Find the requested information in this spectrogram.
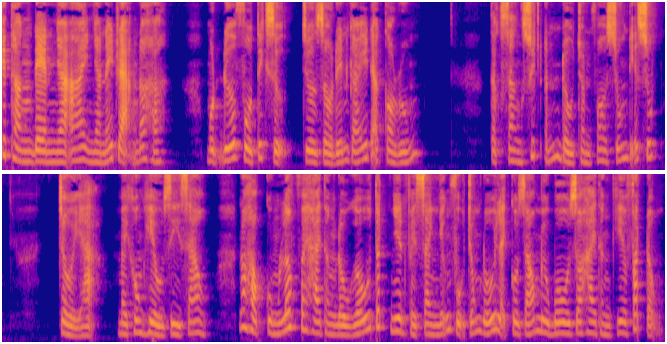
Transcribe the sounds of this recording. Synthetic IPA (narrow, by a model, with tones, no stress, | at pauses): kaː˨˦jt̪ʰa˨˩ŋɗɛ˨˩nɲaː˨˩ʔaː˧jɲaː˨˩nə˨˦jza̰ː˧˨ŋɗɔ˨˦ɦaː˧˩ | mo˨˩t̚ɗɨ˨˦əvo˧t̪ï˦˥k̚sɨ̰˧˨t͡ɕɨ˧˩əzəː˨˩ɗe˨˦nkaː˨˦jɗa̰ː˧˥kɔ˨˧˩zʊ˨˦ŋ͡m | t̪ʰə˨˩t̚za˧ŋswi˦˥t̚ʔə˨˦nɗə˨˩wt͡ɕwa˨˩nfɔ˧˩su˨˦əŋɗḭ˧˥əsu˦˥p̚ | t͡ɕəː˨˩jʔa̰ː˧˨ | ma˨˩xə˧wŋ͡mɦi˨˩əwzi˨˩saː˧w | nɔ˨˦ɦa˨˩wk͡p̚kʊ˨˩ŋ͡mləː˦˥p̚vəː˨˦jɦaː˧jt̪ʰə˨˩ŋɗə˨˩wɣə˨˦wt̪ə˦˥t̚ɲi˧ənfaː˧˩jza˨˩jŋ̟ɲɨ̰˧˥ŋfṵ˧˨t͡ɕə˨˦wŋ͡mɗo˨˦jla̰ː˧˨jko˧zaː˨˦wmi˧əwɓo˧zɔ˧ɦaː˧jt̪ʰə˨˩ŋki˧əfaː˦˥t̚ɗo̰˧˨wŋ͡m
